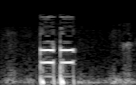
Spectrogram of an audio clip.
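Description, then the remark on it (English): Two short touch-tone telephone beeps, sent to try to communicate with a caller on the line, in quick succession, each a steady dual-pitched tone lasting about a fifth of a second, sounding loud over a faint background hiss. “I'm getting a touch tone burst.”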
